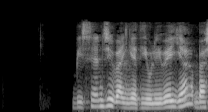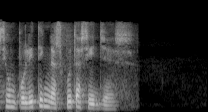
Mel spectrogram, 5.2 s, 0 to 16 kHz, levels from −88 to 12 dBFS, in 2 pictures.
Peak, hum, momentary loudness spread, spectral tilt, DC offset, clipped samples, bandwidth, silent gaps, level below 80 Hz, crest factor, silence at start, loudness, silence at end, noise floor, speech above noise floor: -2 dBFS; none; 11 LU; -4 dB/octave; under 0.1%; under 0.1%; 8 kHz; none; -60 dBFS; 16 dB; 0.9 s; -16 LUFS; 0.95 s; -72 dBFS; 56 dB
